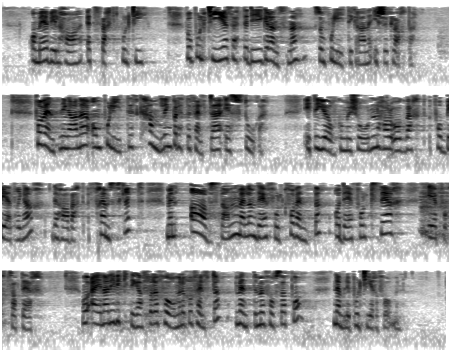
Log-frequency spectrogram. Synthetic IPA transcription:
ʔɔmɛʋɪlhɑːɛt̪st̪æʁkt̪pʰʊlɪt̪ʰiː | fɔʁpʰʊlɪt̪ʰiːəsɛt̪ːəd̪ɪɡʁɛnsənəsɔmpʰʊliːt̪ɪkəʁɑnəʔɪçːəkʰlɑ̰ːʁt̪ə | fɔɾʋɛnt̪nɪŋɑnəʔɔmpʰʊliːt̪ɪskhɑnd̪lɪŋpʰɔd̪ɛt̪ːəfɛlt̪əʔɛʁst̪uːʁə | ʔɪt̪əjøːʁəkʊmɪʂuːnn̩ɦɑʁd̪ɛoːɡʋæʁt̪fɔɾbeːd̪ɾɪŋɑʁd̪ɛɦɑɾʋæʁt̪fɾɛmskɾɪt̪ːmɛnɑːʋst̪ɑnn̩mɛlːɔmd̪ɛfɔlkfɔɾʋɛnt̪əʁʔɔd̪ɛfɔlkseːʁ | ɛɾfɔʁt̪sɑt̪̚d̪æʁ | ɔʔæɪnɑʋd̪ɪʋɪkt̪ɪɡɑst̪əɾɛfɔɾmənəpɔfɛlt̪əʋɛnt̪əmɛfɔʁt̪sɑt̪̚pʰɔnɛmlɪpʊlɪt̪ʰiːʁɛfɔ̰ɾmən

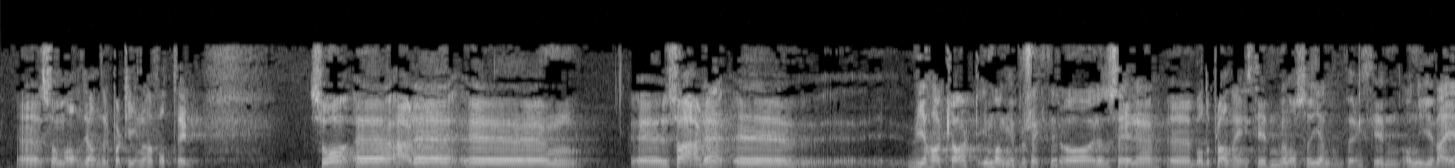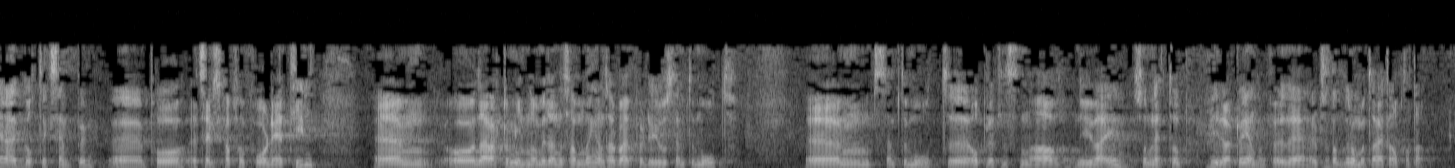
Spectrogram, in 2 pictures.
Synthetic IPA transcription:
sɔmʔɑ̰lːəd̪ɪɑnd̪ɾəpɑʈʰiːənəhɑɾfɔt̪ʰːɪl | sɔæɖɛ | sɔæ̰ɖɛ | ʋɪɦɑɾkʰlɑːʈɪmɑŋːəpʰɾʊʂɛkt̪əɾɔɾɛd̪ʉseːɾəboːd̪əpʰlɑːnlɛɡɪŋst̪ʰiːd̪n̩mɛnɔ̰sːɔjɛnːɔmføːɾɪŋst̪ʰiːd̪n̩ɔ̰nyːəʋæɪəɾæɾɛt̪̚ɡɔt̪ːɛksɛmpəlpʰɔɛ̰t̪sɛlskɑːpsɔmfoːɖɛt̪ʰɪl | ɔ̰d̪ɛhɑɾʋæʈːɔmɪnːəɔmɪd̪ɛnːəsɑmːənhɛŋənɑt̪ɑɾbæɪd̪əpʰɑʈiːjʊst̪ɛmt̪əmuːt̪ | st̪ɛmt̪əmuːt̪ɔ̰pːɾɛt̪ːəlsənɑʋnyːəʋæɪəɾsɔmnɛt̪ʰːɔpːbiːd̪ɾɑːʈʰɪlɔjɛnːɔmføːɾəd̪ɛɾɛpɾəsnɑnn̩ɾʊmːət̪ʰɑət̪ːæɾɔpt̪ʰɑt̪ːɑ̰

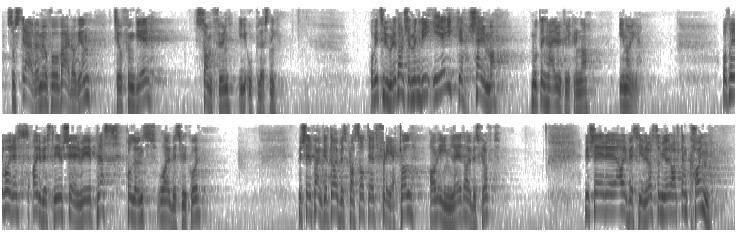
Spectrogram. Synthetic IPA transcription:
sɔmst̪ɾæːʋəmɛɔfoːʋæɖɑːɡənt̪ʰɪlɔfʉŋɡeːɾ | sɑmfʉnɪʔɔpløːsnɪŋ | ɔʋɪt̪ʰɾʉːɖɛkʰɑnʂəmɛnʋɪʔɛɪkːəʂæɾmɑ | mʊt̪̚d̪ɛnɦæːɾʉːt̪ʰʋɪklɪŋɑ | ɪnɔɾɡə | ɔsɔɪʋoːɾəsɑɾbɛsliːʋʂeːɾʋɪpʰɾɛspʰɔlœnsɔɑɾbɛɪsʋɪlkʰoːɾ | ʋɪʂeːɾpɔɛŋkəlt̪əɑɾbɛɪspʰlɑsɑɑt̪̚d̪ɛæɾɛt̪fleːʈʰɑlɑʋɪnled̪ɑɾbɛɪskʰɾɑft̪ | ʋɪʂeːɾɑɾbɛɪsjiːʋəɾɑsɔmjøːɾɑlt̪̚d̪ɛmkʰɑɲ

